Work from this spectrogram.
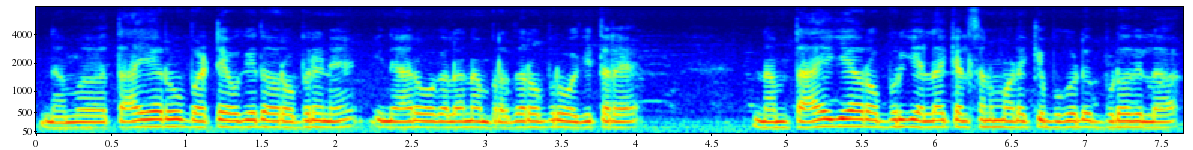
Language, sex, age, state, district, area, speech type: Kannada, male, 18-30, Karnataka, Chamarajanagar, rural, spontaneous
